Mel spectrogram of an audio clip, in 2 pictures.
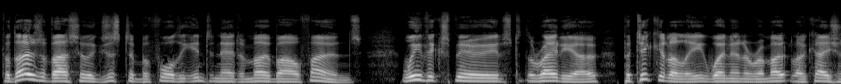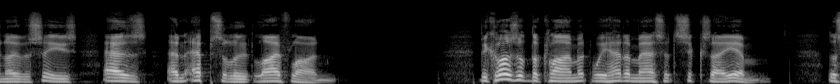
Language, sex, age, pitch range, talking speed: English, male, 60-79, 135-160 Hz, 140 wpm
